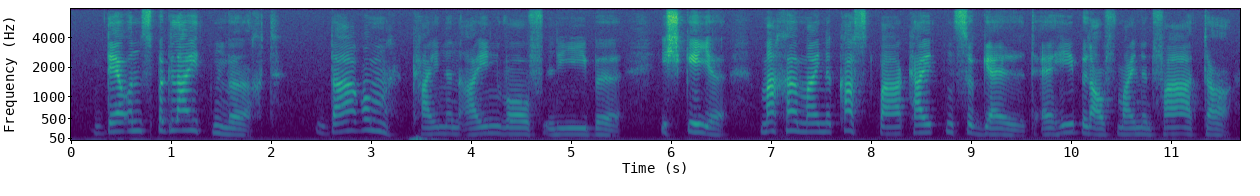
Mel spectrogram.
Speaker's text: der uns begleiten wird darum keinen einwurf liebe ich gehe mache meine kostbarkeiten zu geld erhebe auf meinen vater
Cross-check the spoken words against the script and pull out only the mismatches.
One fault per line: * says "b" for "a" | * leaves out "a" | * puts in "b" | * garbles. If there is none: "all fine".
all fine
